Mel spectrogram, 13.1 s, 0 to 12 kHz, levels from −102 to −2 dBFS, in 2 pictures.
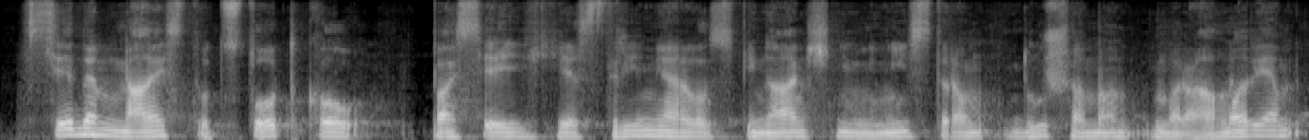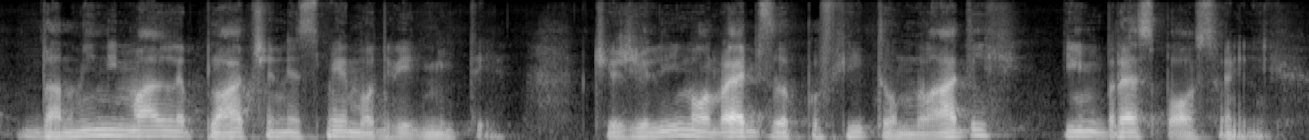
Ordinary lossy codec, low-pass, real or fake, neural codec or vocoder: none; none; fake; codec, 24 kHz, 1.5 kbps, HILCodec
